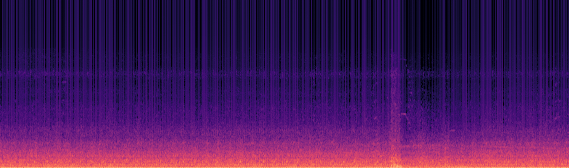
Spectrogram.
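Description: A small vehicle engine rumbles steadily close by.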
